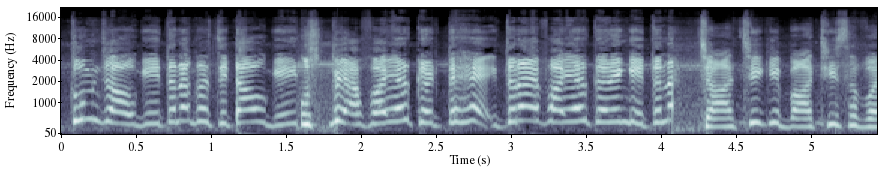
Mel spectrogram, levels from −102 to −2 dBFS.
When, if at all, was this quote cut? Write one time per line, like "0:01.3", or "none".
0:01.5
0:04.1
